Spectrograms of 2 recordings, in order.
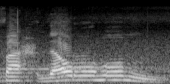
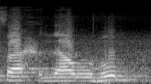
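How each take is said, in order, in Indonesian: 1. Bunyi m di akhir berdengung sebentar lalu berhenti. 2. Bunyi m di akhir dipotong tiba-tiba. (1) "harusnya fahdharhum" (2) "antum menghilangkan sifat tawassut saat mengucapkan huruf nun maupun mim tatkala waqaf"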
